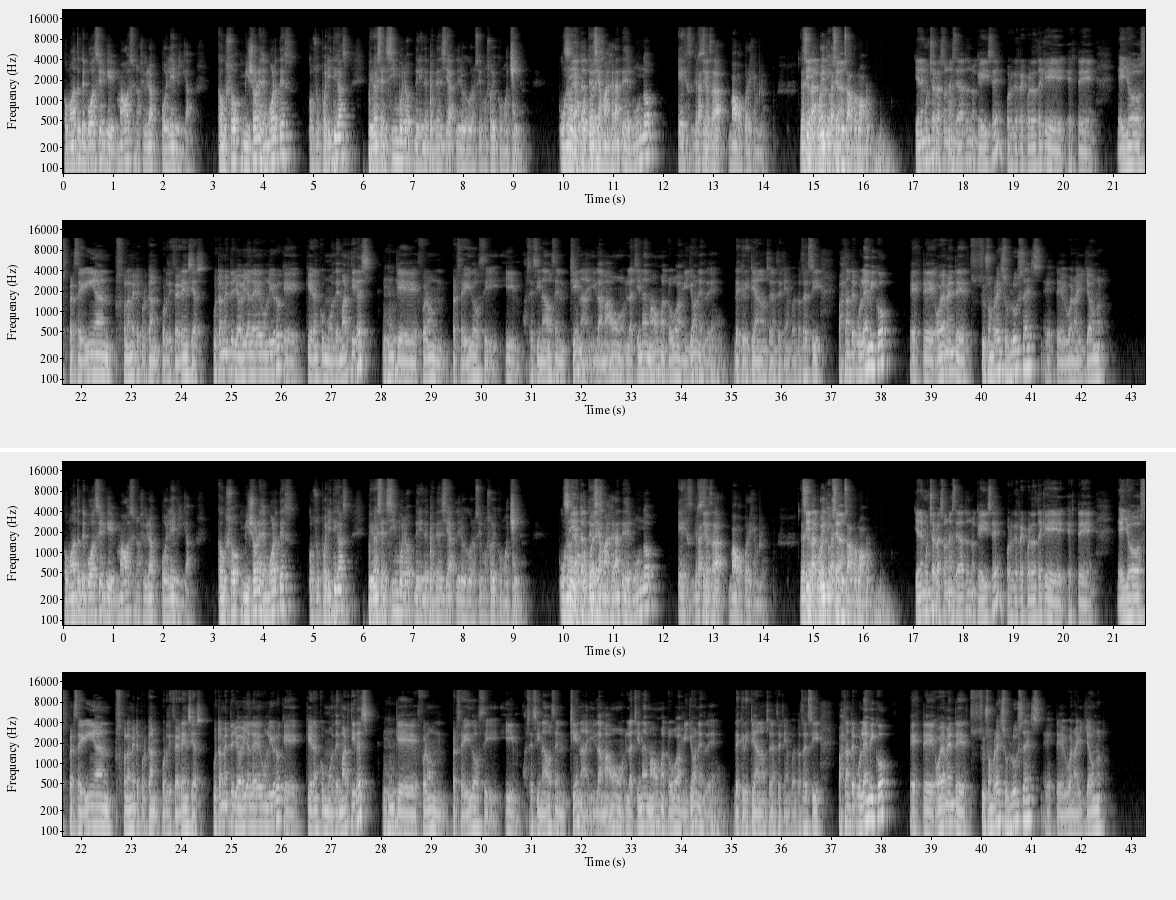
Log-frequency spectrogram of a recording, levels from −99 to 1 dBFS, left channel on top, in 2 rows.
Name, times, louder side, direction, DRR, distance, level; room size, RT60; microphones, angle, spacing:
voice 1, 0.0-2.5 3.1-4.5 4.9-5.6 6.1-9.1 9.9-11.8 12.3-14.0 14.7-16.5 17.7-17.8 28.0-28.3 34.6-34.8, equal, 5° left, 3 dB, 1.2 m, -23 dB
voice 2, 10.0-10.8 12.7-12.9 14.8-15.6 17.0-20.6 21.1-24.4 24.7-27.7 28.3-34.7 35.1-38.1 38.6-42.4, right 1 dB, 30° right, 3 dB, 0.8 m, -26 dB
9.9 x 3.5 x 3.6 m, 0.34 s
head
